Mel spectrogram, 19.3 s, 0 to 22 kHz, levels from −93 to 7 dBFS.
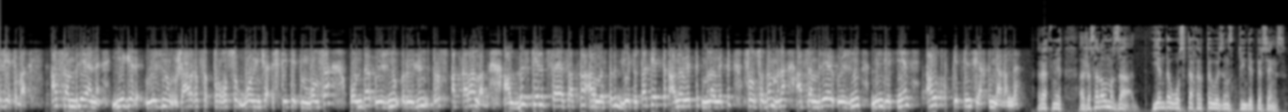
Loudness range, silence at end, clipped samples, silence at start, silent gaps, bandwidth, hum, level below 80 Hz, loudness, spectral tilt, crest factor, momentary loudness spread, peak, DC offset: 3 LU; 0.1 s; under 0.1%; 0 s; none; 8.8 kHz; none; -44 dBFS; -11 LUFS; -5.5 dB/octave; 10 dB; 5 LU; 0 dBFS; under 0.1%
